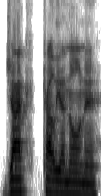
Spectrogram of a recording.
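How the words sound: The name is said with an Italian pronunciation. The speaker calls it right.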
